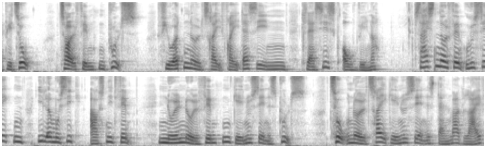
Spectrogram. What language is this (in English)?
Danish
